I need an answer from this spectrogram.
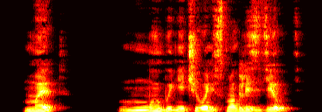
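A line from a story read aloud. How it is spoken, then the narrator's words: Quiet speech. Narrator (Russian): тихо заговорил Коул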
